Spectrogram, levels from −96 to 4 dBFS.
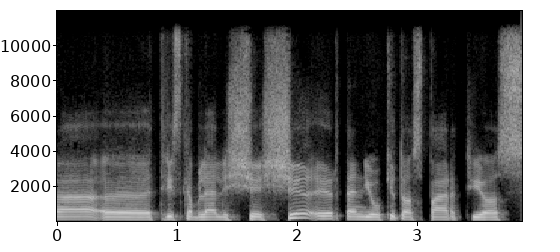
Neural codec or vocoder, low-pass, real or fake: none; 10.8 kHz; real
